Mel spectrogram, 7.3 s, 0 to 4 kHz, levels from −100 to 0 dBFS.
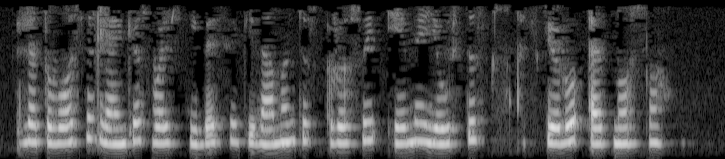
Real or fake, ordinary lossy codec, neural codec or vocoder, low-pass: real; MP3, 16 kbps; none; 3.6 kHz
